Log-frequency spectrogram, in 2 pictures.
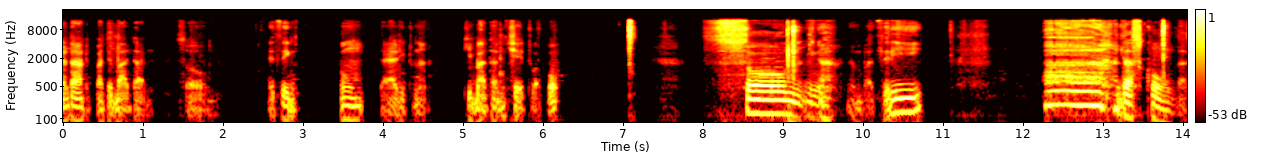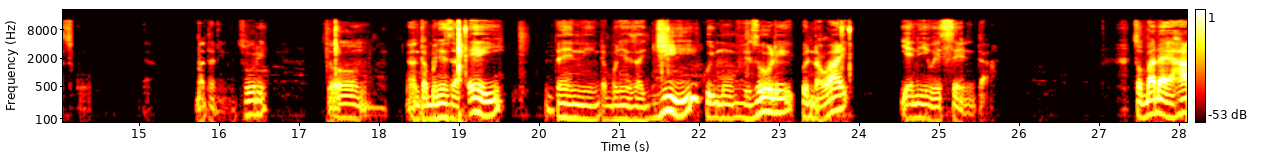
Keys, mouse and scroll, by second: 3.1-5.7 middle drag, 5.7-6.0 scroll down 1, 6.0-9.2 middle drag, 9.2 KP_3, 10.1-10.5 scroll up 4, 11.3-13.9 shift+middle drag, 13.9-14.6 scroll down 5, 15.1-17.4 middle drag, 17.4 KP_3, 18.3 scroll up 4, 19.1 a, 19.6 scroll up 2, 20.1-20.4 scroll down 2, 21.6 g, 27.6-28.1 scroll down 1.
